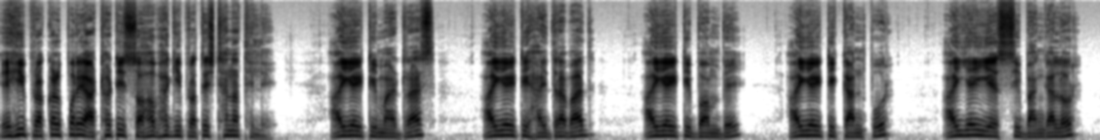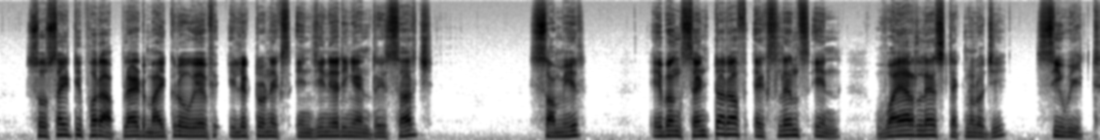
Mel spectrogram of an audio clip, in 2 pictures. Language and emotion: Odia, neutral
